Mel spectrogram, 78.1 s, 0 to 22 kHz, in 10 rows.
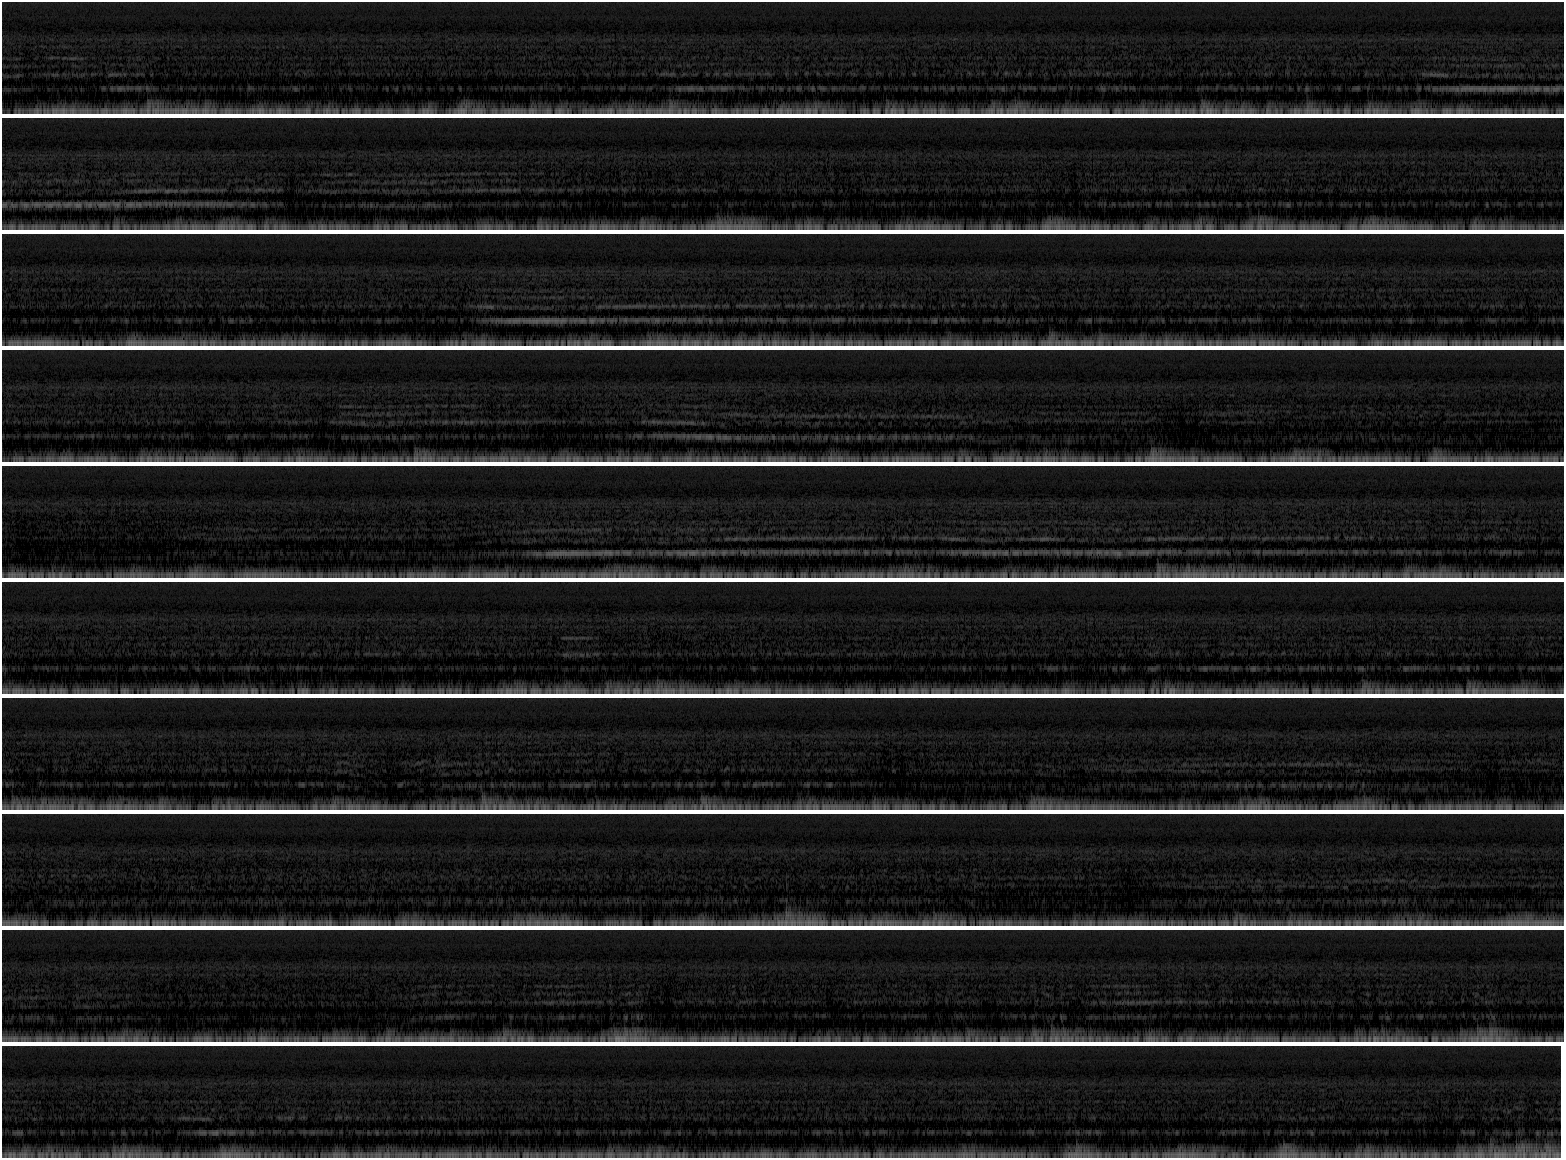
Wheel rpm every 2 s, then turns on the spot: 190, 230, 230, 230, 220, 230, 230, 240, 230, 230, 230, 230, 230, 220, 170, 160, 160, 210, 220, 230, 230, 230, 230, 230, 190, 220, 180, 160, 160, 160, 160, 170, 210, 230, 230, 230, 230, 230, 230.
none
